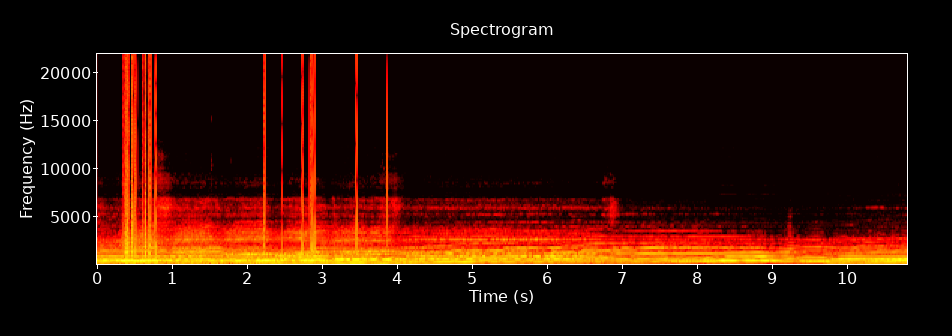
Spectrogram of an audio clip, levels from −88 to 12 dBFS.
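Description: An integer overflow lets loud peaks wrap to the opposite sign instead of limiting, producing violent cracks at 0.36–0.79 s, 2.23–2.91 s, 3.45 s and 3.87 s, overdriven by about 3, 2, 1 and 0 dB.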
